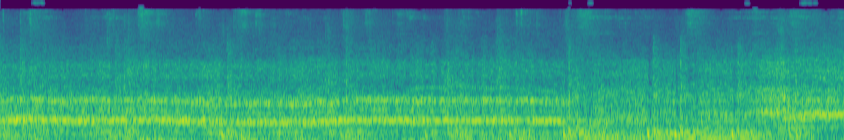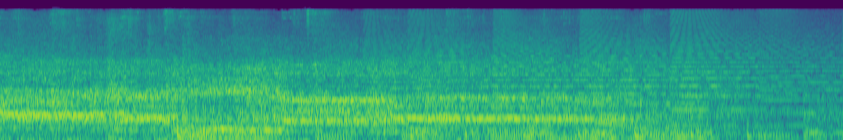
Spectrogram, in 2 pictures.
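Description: A large crowd of football fans chants in unison from the stands, a loud, sustained sing-song roar with rising and falling melodic phrases that tapers off slightly at the end.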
